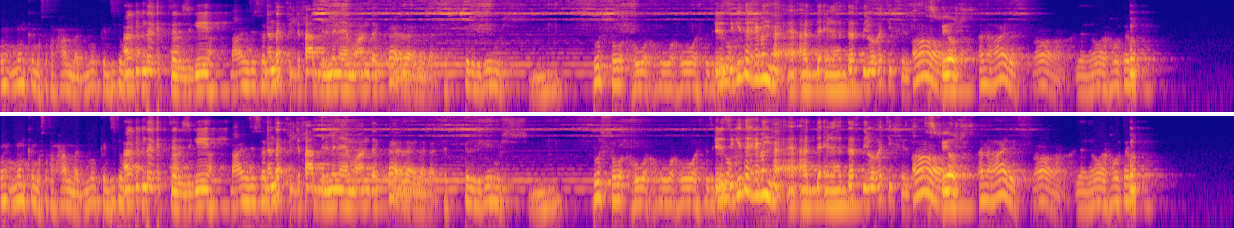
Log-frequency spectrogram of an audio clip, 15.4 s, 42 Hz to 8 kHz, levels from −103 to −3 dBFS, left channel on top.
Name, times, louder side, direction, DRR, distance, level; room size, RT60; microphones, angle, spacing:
voice 1, 0.0-1.8 2.1-2.3 2.6-3.6 4.8-7.0 7.4-9.3 11.4-11.9 12.2-14.2, right 2 dB, 45° right, 10 dB, 1.2 m, -28 dB
voice 2, 1.5-2.7 3.3-5.1 8.9-12.0 14.1-14.2, right 1 dB, 15° right, 8 dB, 1.6 m, -23 dB
sound 1, 3.9-11.5 12.0-12.1 12.3-12.8, left 4 dB, 45° left, 3.0 m, -34 dB
25.5 x 24.0 x 4.9 m, 0.69 s
head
